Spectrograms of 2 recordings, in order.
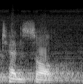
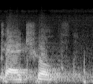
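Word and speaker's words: Tad Szulc: Well, according to a 1976 article by award-winning reporter Ted Salt, I'm mispronouncing that, am I not? Tad Schultz. Tad Schultz, thank you.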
